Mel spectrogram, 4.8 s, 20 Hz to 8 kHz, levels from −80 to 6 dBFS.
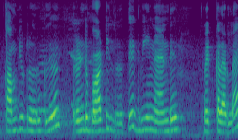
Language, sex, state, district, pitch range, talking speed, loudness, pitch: Tamil, female, Tamil Nadu, Kanyakumari, 215-255 Hz, 125 wpm, -18 LUFS, 225 Hz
